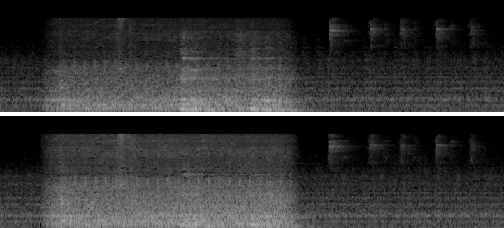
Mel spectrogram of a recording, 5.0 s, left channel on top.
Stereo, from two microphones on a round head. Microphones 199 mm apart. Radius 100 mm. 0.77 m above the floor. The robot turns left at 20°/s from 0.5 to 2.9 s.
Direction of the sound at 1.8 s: 70° left (ahead or behind).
